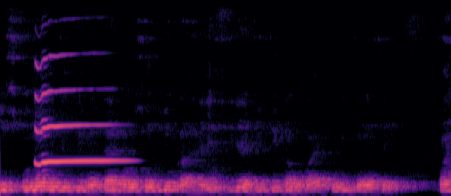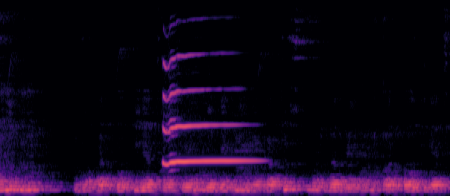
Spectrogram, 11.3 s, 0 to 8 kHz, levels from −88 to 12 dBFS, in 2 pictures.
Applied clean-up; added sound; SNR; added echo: none; Wind instrument, woodwind instrument; -4 dB; reverberation time 1.0 s.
